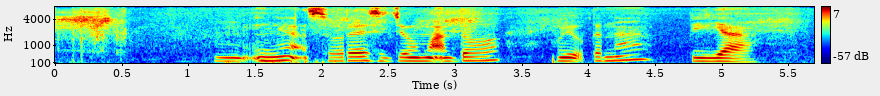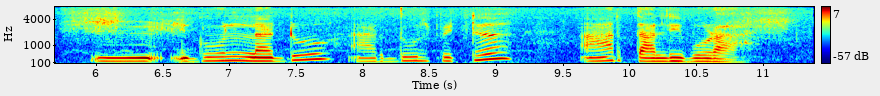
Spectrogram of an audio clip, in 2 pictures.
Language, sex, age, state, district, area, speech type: Santali, female, 30-45, West Bengal, Birbhum, rural, spontaneous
